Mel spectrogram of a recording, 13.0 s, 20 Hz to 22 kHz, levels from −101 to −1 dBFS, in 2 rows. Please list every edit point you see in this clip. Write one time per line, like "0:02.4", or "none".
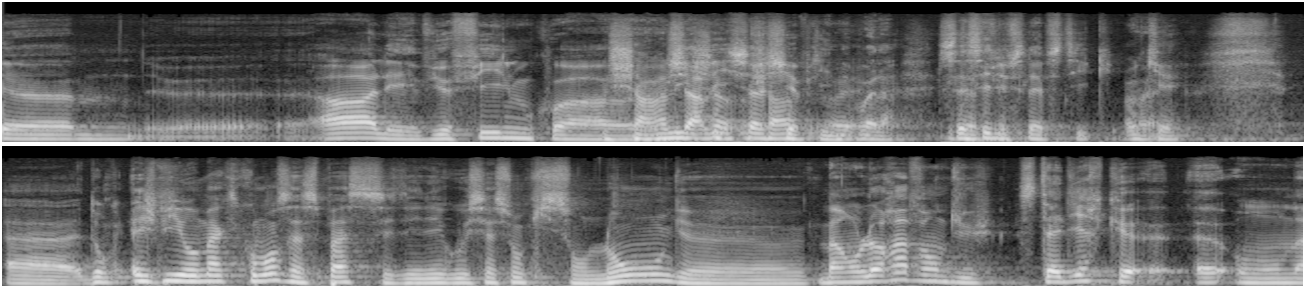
none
